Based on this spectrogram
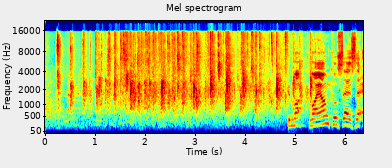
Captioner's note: applause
